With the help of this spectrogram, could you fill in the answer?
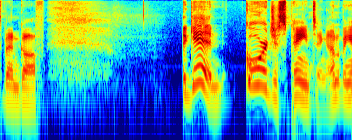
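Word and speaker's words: Van Gogh: Star Night by Vincent van go yep we always say van go in the United States but apparently it's van again gorgeous painting I don't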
